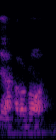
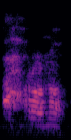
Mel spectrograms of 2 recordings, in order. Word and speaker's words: Ahronot: Yediot yahronot. No, wait, you're saying it wrong now. So no, you said the second word wrong. So the first word is Yediot. Yediot Ahronot. Ahronot, not yahronot. Not Yahronot, Ahronot.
